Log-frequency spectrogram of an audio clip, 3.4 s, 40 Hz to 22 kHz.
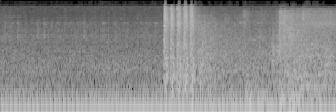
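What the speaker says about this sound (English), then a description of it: "Is that a gunner shooting his own turret?" A gunner firing at a turret in the video game Fallout 4: steady background game noise broken by two short, loud bursts of rapid automatic fire, the second one fainter.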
